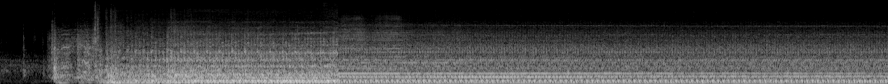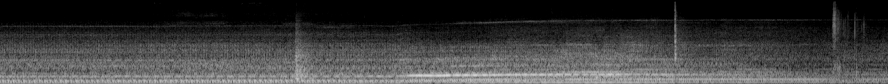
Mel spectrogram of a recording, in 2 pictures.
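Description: A skid steer's diesel engine cranks and catches, then runs at a steady loud idle close by, its pitch rising slightly near the end as the throttle is nudged up.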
